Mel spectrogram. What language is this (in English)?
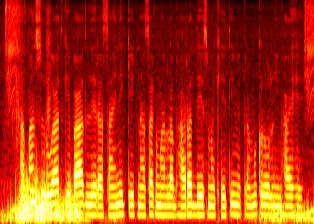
Chhattisgarhi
